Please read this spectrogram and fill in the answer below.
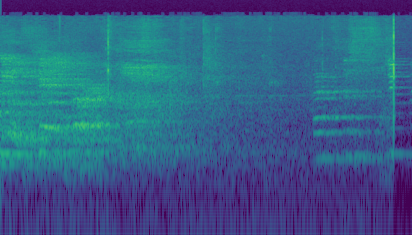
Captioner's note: suspects gasp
